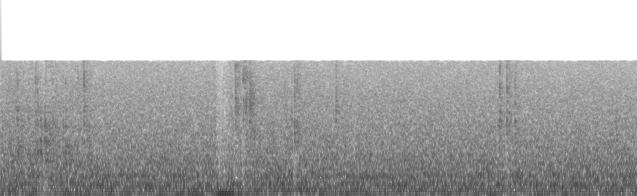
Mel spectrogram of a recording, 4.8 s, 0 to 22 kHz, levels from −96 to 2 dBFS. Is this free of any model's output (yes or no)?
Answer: yes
